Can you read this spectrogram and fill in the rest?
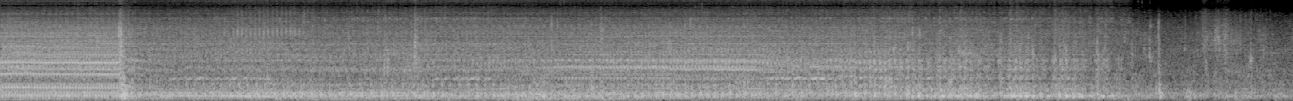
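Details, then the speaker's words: Sailboat outboard, running at the dock: the idle stumbles and surges instead of running clean. The owner suspects a spark plug issue or fuel starvation. Cause unconfirmed. "And yeah, I don't know whether this is some sort of plug issue or some sort of fuel starvation issue."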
